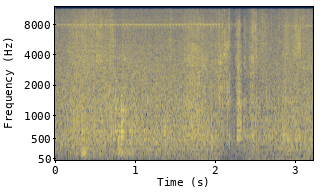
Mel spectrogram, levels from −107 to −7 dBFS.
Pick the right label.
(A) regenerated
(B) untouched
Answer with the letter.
B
